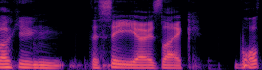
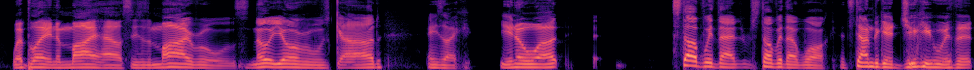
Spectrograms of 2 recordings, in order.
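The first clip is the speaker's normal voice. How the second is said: put-on yelling voice, louder; 4 dB louder than usual. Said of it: "it's really like this when he yells".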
